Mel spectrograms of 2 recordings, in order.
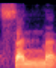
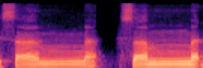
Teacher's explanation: So the n sound falls away. The n of the nun sakin and the n of the an falls away. That's what the idgham rule is about.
